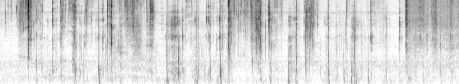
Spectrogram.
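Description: Close-miked chewing of a slice of Spam topped with chopped bird's-eye chilies: irregular wet smacks and mouth clicks, several a second. Near the end they give way to a breathy hiss as he blows out through pursed lips.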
